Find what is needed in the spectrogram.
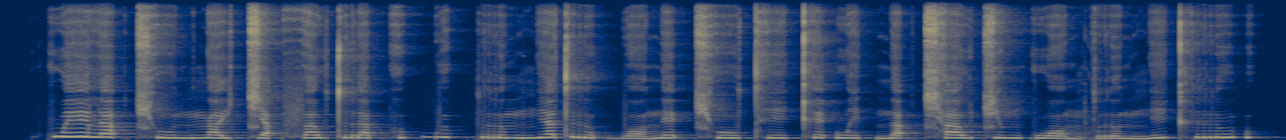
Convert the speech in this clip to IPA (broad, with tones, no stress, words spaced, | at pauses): kweː˥˩la˦˥ʔ t͡ɕʰuː˩˦nŋa˨˩j t͡ɕa˨˩ʔ fa˧wtra˨˩p̚hu˦˥k̚ bɯ˥˩k̚ pro˧mŋi˦˥a̯tru˨˩ʔ bɔː˩˦ne˥˩ʔ t͡ɕʰuː˦˥tʰiː˦˥kʰe˥˩ʔ wi˨˩t̚na˦˥ʔ t͡ɕʰa˦˥wt͡ɕɯ˧ŋ kwɔː˨˩mkro˨˩nŋiː˥˩ kʰru˥˩ʔ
